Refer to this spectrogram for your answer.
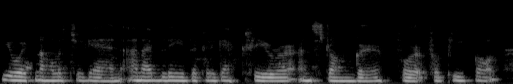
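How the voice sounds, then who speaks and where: A soft-spoken woman with an Irish accent talks at a moderate pace in a fairly low pitch. Her tone is dark and mellow, somewhat breathy, with flat, monotone intonation. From Ireland. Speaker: spiritual author. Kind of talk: interview answer.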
